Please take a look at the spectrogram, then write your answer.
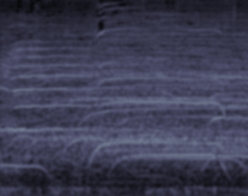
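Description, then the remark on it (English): A large crowd cheers steadily and loudly as the president takes the stage, a dense roar of many voices with rising and falling whoops and shouts cutting through the din. “As the president took the stage, the crowd came alive.”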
